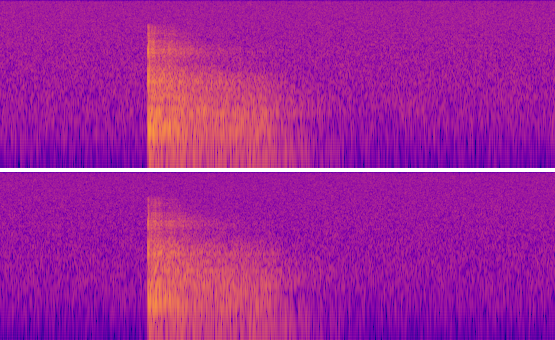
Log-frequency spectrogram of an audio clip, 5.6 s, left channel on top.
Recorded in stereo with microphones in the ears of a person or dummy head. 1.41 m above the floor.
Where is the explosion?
15° left (ahead or behind), 9 m.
